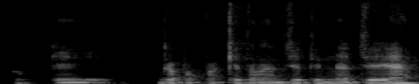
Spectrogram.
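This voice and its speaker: A man's voice: on the low side, little pitch movement, fast, fairly bright tone. A young man from Indonesia teaching an English lesson over a video call, explaining in simple steps and checking in with the students. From Medan, North Sumatra, Indonesia. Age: young adult. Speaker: online English tutor. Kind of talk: live virtual class teaching.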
